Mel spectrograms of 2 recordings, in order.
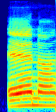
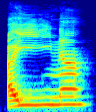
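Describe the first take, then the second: First: The first vowel is a flat e sound. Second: The first vowel glides from a to i. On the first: The speaker calls it wrong. "ऐना नहीं पढ़ेंगे" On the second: The speaker calls it right. "अईना कहेंगे"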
